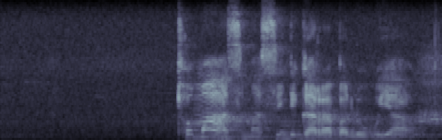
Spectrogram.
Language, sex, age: Venda, male, 25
